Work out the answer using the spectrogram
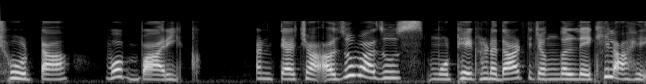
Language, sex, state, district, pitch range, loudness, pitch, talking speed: Marathi, female, Maharashtra, Aurangabad, 235-285 Hz, -15 LUFS, 250 Hz, 110 wpm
